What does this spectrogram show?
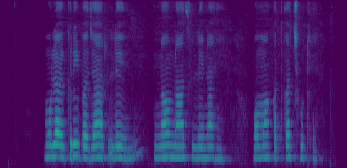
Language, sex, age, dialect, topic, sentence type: Chhattisgarhi, female, 31-35, Central, agriculture, question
